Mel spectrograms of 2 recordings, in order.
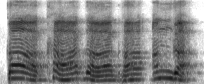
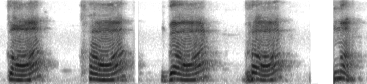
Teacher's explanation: जहां से आप क बोल रहे हैं वहीं से एक अनुनासिक शब्द, अनुनासिक का जो अंतिम वर्ण है वो नाक से थोड़ा सा आता है, और वो उसके लिए क्या करना होता है, नाक का भी उच्चारण करना पड़ता है, नाक का भी उच्चारण करना पड़ता है, और नाक से भी उच्चारण करना पड़ता है, और हो जाता है क ख ग घ ङ।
